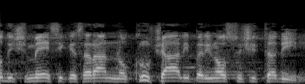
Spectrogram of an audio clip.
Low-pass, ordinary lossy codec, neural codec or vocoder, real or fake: 7.2 kHz; none; none; real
